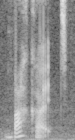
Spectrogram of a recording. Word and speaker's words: bakat: The word bakat is pronounced with a glottal stop in the end.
